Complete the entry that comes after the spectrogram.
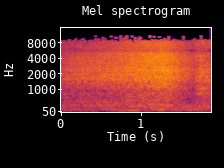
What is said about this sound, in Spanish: Y, y el, acaba de pasar la moto, eh, y el gran problema es qué pongo en el buscador.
